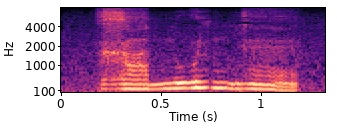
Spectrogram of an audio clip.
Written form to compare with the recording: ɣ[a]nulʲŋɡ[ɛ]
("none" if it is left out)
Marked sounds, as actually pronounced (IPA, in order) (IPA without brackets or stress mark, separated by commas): a, ɛ̃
